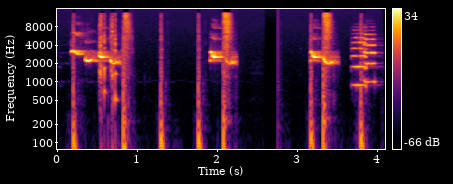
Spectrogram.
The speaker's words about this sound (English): All right, what's next in the Madagascar rainforest? The next one is the lesser Vassa parrot.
